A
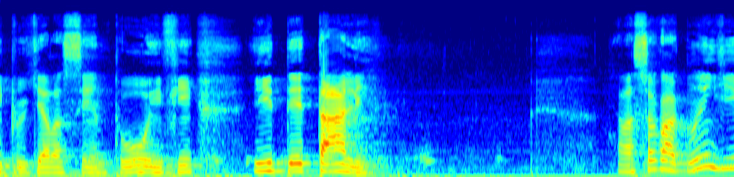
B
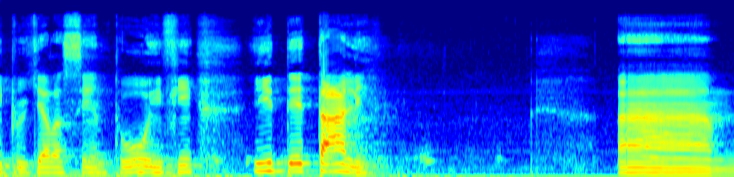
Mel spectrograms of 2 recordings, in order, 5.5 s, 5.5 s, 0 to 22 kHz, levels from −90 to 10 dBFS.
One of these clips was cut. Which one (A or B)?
A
